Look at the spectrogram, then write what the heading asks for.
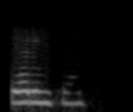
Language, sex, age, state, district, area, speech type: Tamil, female, 18-30, Tamil Nadu, Namakkal, rural, conversation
